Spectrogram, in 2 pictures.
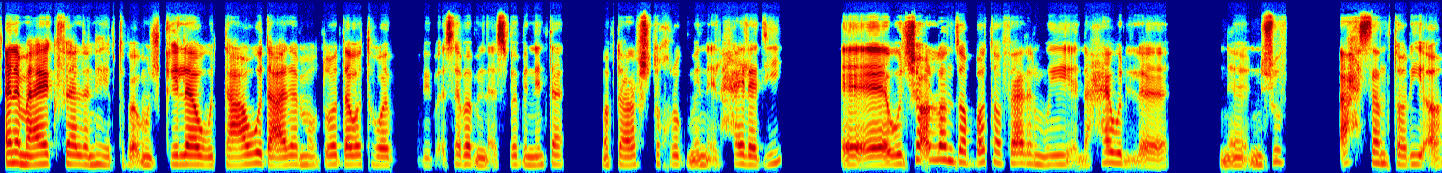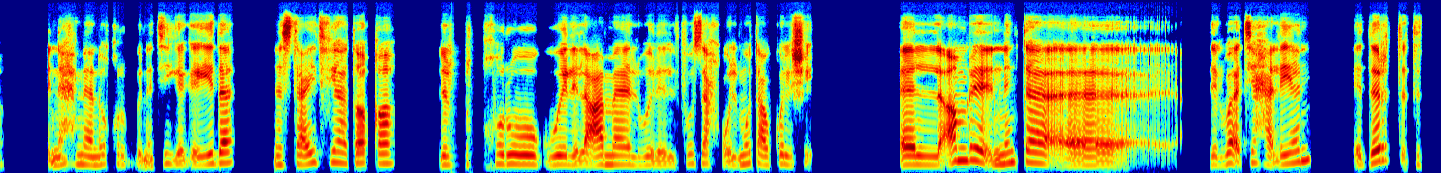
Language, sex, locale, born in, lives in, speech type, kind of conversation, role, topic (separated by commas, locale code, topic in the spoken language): Arabic, female, ar-EG, Egypt, Egypt, conversation, advice, advisor, ازاي أعمل روتين يومي يقلّل وقت القعدة ويدّيني حركة أكتر؟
